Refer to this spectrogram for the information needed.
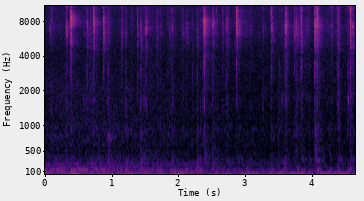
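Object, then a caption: Plastic computer keyboard. Long nails and fingertips type steadily on a compact, low-profile white plastic computer keyboard. Rapid, light, bright clicks and taps come one after another over a steady low rumble, all at a quiet level.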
